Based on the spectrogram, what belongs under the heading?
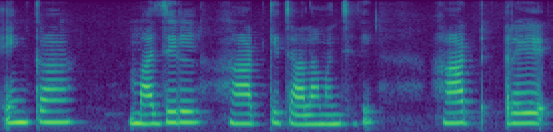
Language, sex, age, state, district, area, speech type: Telugu, female, 18-30, Telangana, Suryapet, urban, spontaneous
